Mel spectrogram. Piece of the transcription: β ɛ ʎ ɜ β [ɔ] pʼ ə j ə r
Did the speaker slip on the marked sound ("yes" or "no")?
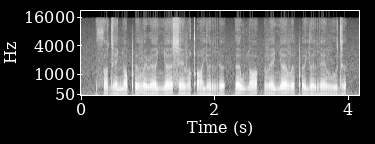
yes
